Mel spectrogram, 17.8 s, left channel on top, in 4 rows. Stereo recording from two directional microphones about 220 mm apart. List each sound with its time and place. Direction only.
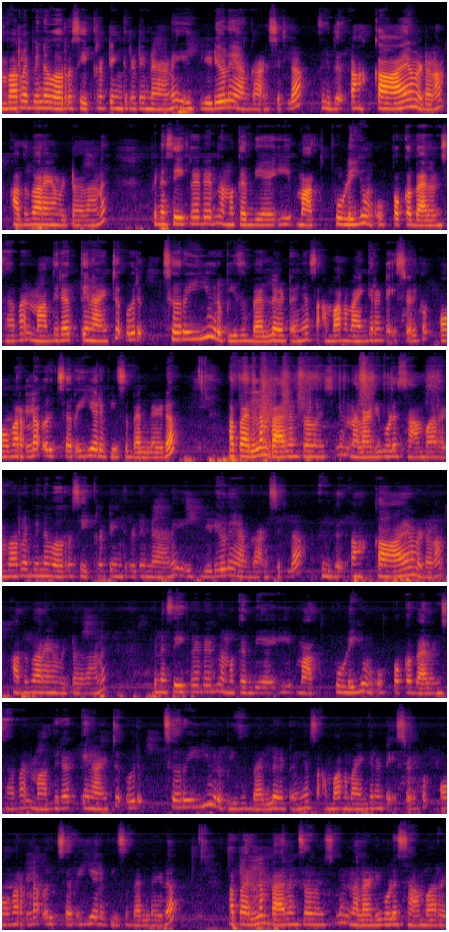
0.0 s a woman's voice: 30° left (ahead or behind)
16.8 s speech: 15° left (ahead or behind)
